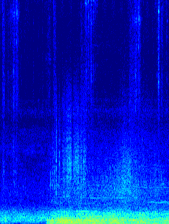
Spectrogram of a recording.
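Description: A deep rumbling roar swells suddenly and loudly.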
